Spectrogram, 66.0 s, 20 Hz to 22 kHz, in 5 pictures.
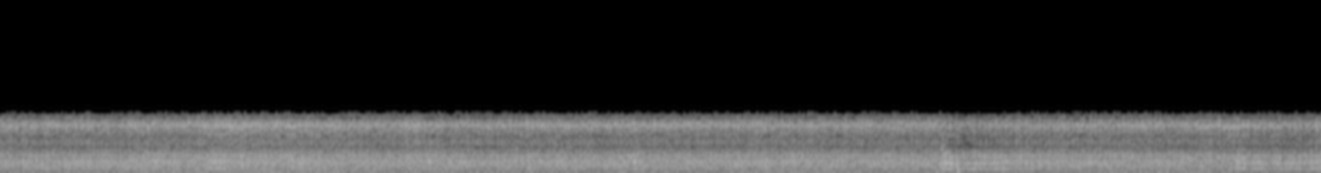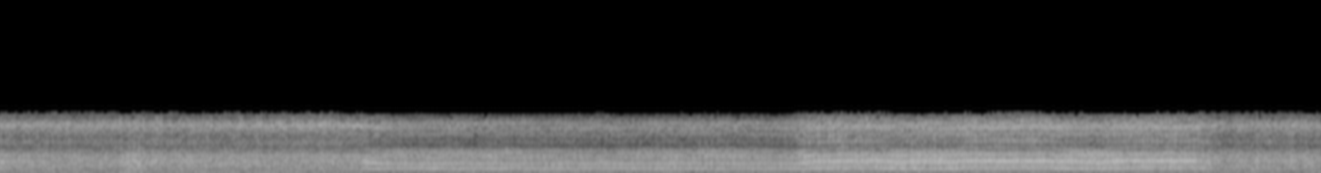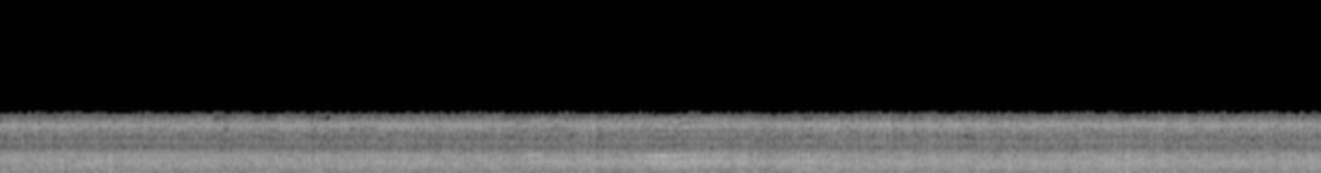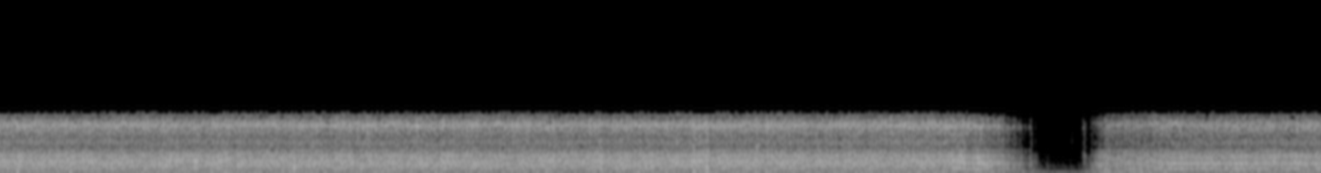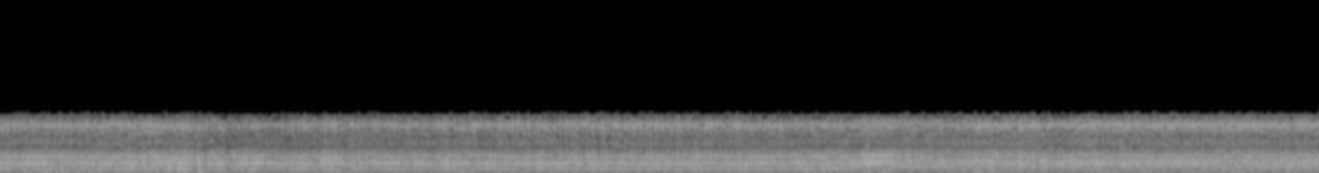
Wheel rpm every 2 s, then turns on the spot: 230, 230, 230, 230, 230, 220, 220, 230, 220, 160, 160, 210, 230, 230, 230, 230, 230, 230, 230, 230, 230, 230, 230, 230, 230, 90, 190, 200, 200, 200, 200, 230, 230.
none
